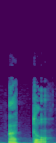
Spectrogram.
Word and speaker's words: attends: Okay, you get D and S, well, basically you don't pronounce them, okay, and then you get only the sound attends, nasal here, en, j'attends, okay.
